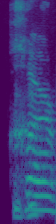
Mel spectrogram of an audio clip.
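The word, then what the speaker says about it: chuir: Okay, so the sound has to change a little bit here. Chur me.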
